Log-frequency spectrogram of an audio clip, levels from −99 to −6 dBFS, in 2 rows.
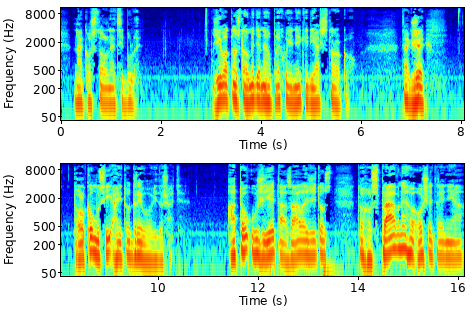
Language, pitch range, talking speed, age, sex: Slovak, 105-125 Hz, 105 wpm, 60-79, male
